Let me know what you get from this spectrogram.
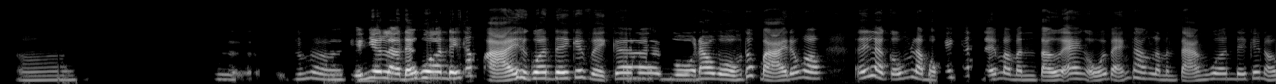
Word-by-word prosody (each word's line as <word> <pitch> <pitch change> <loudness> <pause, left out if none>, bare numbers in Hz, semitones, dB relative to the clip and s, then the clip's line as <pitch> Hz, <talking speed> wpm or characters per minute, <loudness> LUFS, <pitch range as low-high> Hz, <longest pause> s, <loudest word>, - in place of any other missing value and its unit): Ờ. 200 +2 -15 1.4
Ờ, 235 - -17 0.7
đúng 245 +2 -14
rồi, 265 -5 -6 0.2
kiểu 210 +1 -2
như 305 +1 +7
là, 275 -4 +5
để 230 -2 +5
quên 295 -1 +5
đi 285 - +9
thất 390 0 -3
bại, - - +4
hay 295 - +1
quên 280 0 +4
đi 280 0 +7
cái 325 +2 -3
việc, 225 -8 -3
ơ, 270 - +1 0.5
buồn 220 -1 -2
đau 265 0 +2
buồn 225 -3 -1
thất 405 +1 -6
bại, 190 +3 +1
đúng 270 +4 -3
hông? 285 -3 -1 0.3
Ý 300 +6 -2
là 370 -8 0
cũng 250 +6 -5
là 285 -5 -2
một 205 -4 -8
cái 315 +1 -12
cách 395 - -13
để 220 - -6
mà 255 -1 -6
mình 210 -2 -9
tự 190 0 -1
an 260 0 -3
ủi 200 +6 -5
bản 280 +4 -8
thân 280 -5 -8
là 235 - -7
mình 205 -1 -15
tạm 190 +3 -7
quên 250 0 -7
đi 245 -1 -6
cái 285 +3 -7
nỗi 205 -6 -9
250 Hz, 220 wpm, -19 LUFS, 210-285 Hz, 1.4 s, đi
